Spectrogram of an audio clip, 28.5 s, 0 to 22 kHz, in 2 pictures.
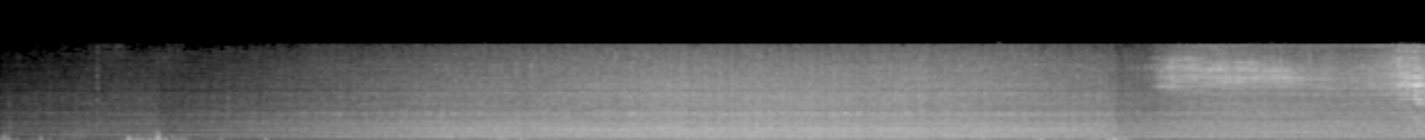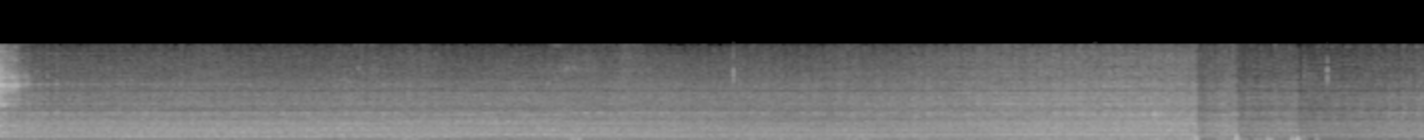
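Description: John Deere 6190R tractor's six-cylinder diesel engine running at a steady, fairly high speed, growing louder over the first few seconds, then dropping to a lower speed near the end. A brief high hiss comes about halfway through.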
